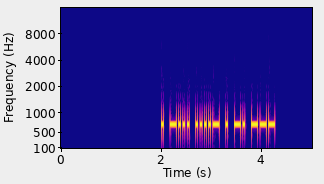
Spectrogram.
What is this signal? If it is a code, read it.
Morse code, heard as a keyed tone, about 28 wpm, 700 Hz. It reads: EB4ENO
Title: DXCC-100 Call Signs - 6 Characters - Repeated 2x - 28wpm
